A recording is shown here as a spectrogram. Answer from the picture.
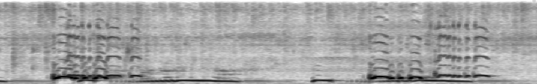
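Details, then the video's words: Actively singing local zebra dove with a big voice, a lure to get other doves singing fast; a quick rolling trill leads into a long, warbling, drawn-out coo, then a pause and another phrase. "Perkutut Lokal Gacor Suara Besar Pancingan Burung Perkutut Agar Cepat Bunyi"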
